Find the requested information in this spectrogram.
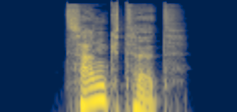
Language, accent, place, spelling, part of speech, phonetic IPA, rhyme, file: German, Germany, Berlin, zanktet, verb, [ˈt͡saŋktət], -aŋktət, De-zanktet.ogg
- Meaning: inflection of zanken: 1. second-person plural preterite 2. second-person plural subjunctive II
